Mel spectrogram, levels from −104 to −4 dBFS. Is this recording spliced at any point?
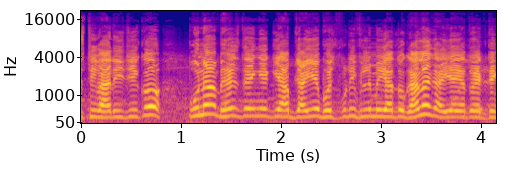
no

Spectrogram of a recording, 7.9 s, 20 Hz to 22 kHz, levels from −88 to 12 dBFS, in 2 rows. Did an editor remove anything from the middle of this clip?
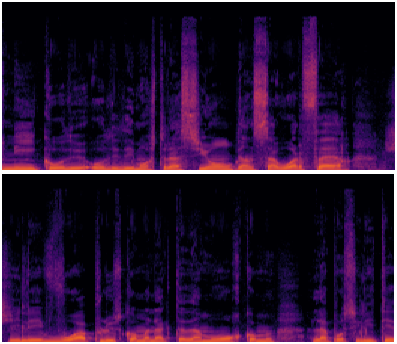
yes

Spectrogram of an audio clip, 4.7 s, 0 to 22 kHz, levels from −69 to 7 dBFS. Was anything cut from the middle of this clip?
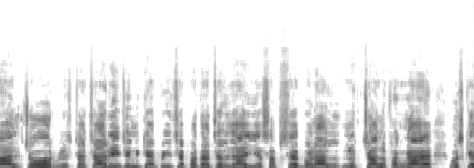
yes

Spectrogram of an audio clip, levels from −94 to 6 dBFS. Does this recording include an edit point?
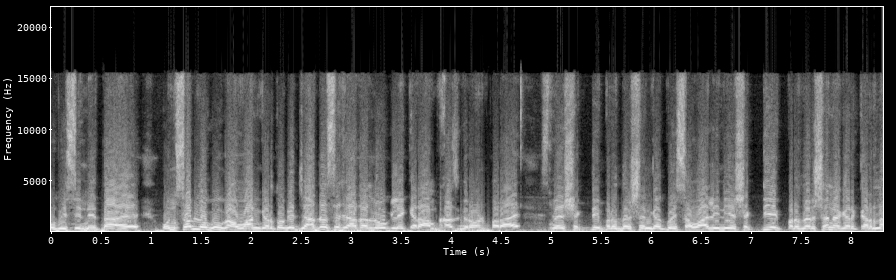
yes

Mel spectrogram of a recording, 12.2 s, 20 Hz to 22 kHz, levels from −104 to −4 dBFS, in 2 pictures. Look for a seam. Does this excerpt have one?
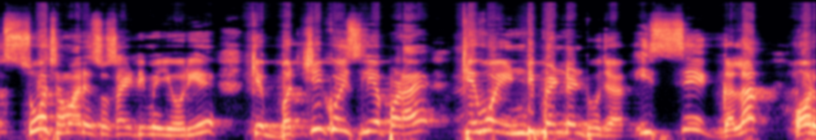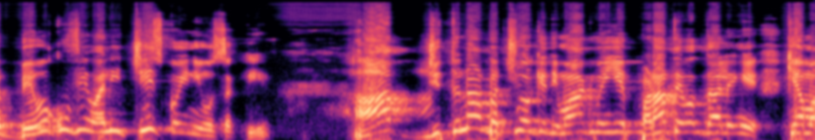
no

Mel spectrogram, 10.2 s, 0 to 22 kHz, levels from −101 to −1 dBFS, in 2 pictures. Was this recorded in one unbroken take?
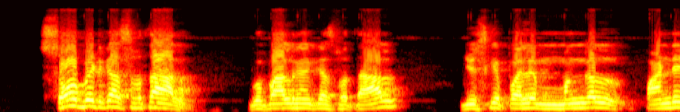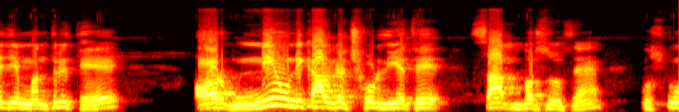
yes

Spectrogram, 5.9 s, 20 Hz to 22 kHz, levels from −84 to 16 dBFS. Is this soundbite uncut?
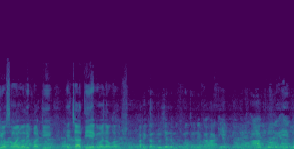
yes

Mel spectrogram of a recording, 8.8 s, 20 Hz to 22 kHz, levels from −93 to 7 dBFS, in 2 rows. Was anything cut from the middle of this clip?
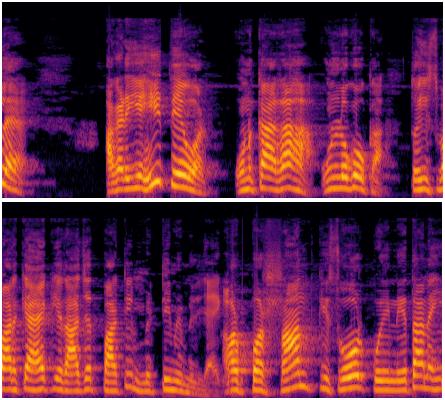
yes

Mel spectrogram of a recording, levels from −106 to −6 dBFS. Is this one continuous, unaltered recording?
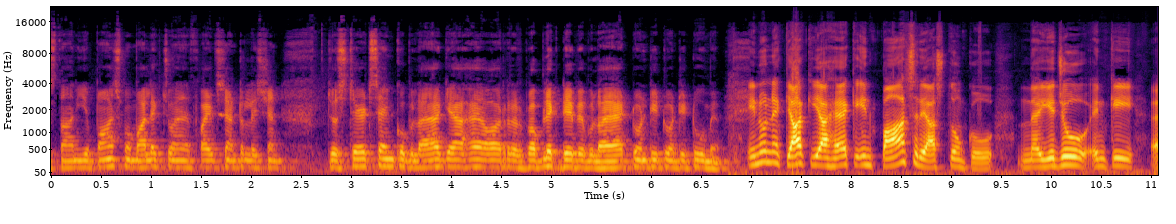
no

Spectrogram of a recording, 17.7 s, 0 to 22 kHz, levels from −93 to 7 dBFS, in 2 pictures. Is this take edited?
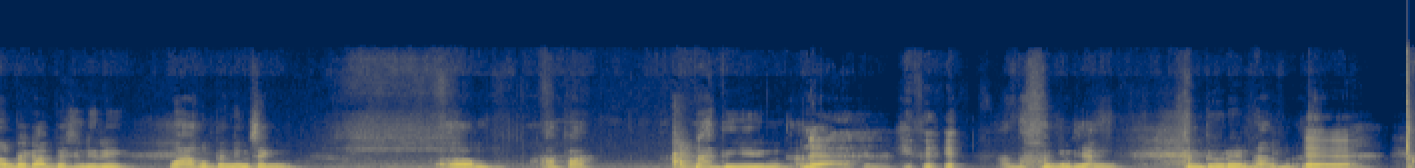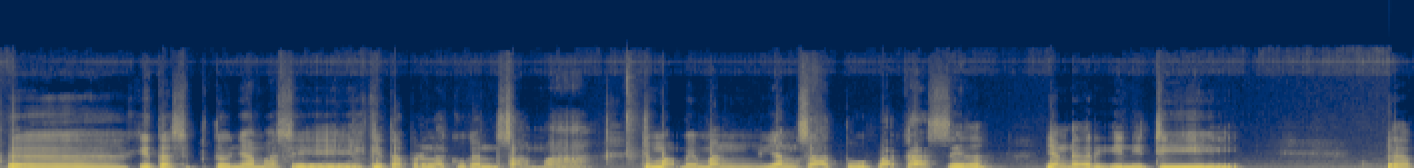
yes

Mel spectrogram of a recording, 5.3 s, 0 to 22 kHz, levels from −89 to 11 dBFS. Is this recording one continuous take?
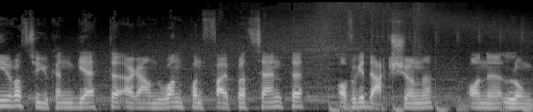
yes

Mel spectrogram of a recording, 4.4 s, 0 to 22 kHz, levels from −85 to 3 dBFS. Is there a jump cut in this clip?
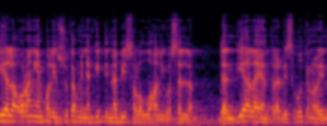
no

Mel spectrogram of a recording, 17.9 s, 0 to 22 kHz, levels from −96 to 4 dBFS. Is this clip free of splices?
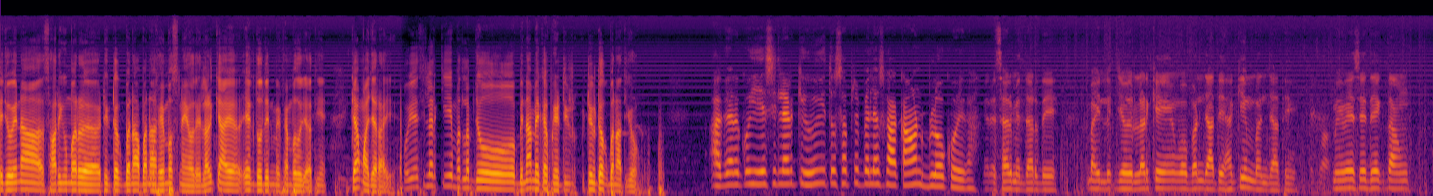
no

